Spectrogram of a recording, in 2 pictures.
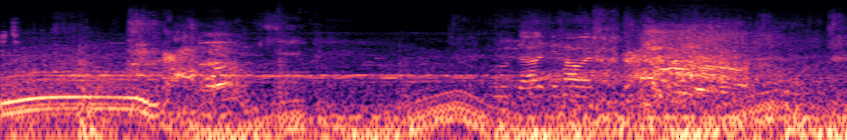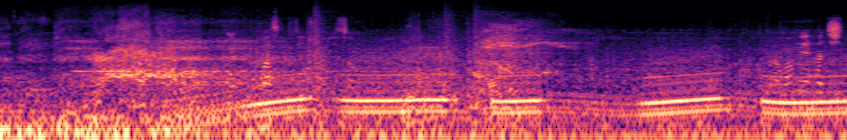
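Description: A car engine roars and rumbles steadily.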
